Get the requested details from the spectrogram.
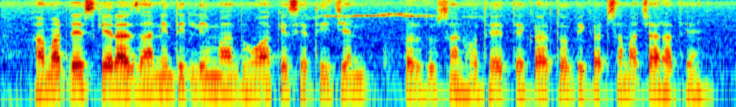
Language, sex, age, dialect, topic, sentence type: Chhattisgarhi, male, 56-60, Central, agriculture, statement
